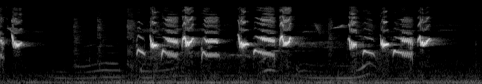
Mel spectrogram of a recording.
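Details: After moulting, a white-rumped shama delivers clear, sharp whistled notes in three quick bursts, each a cluster of bright chirps with short silences between.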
